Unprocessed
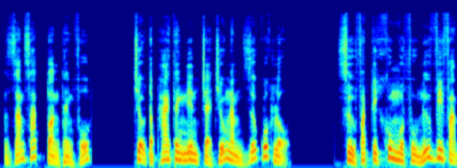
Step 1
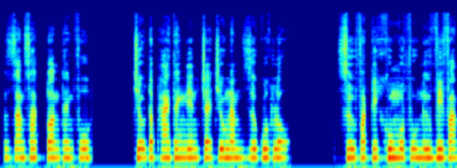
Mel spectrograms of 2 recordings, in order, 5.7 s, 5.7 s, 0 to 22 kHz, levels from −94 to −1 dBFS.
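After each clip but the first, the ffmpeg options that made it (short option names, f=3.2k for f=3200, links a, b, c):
-af "afftfilt=real='hypot(re,im)*cos(PI*b)':imag='0':win_size=1024:overlap=0.75,volume=6dB"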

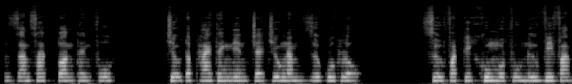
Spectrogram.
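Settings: -af "adynamicequalizer=threshold=0.0141:dfrequency=980:dqfactor=0.98:tfrequency=980:tqfactor=0.98:attack=5:release=100:ratio=0.375:range=3:mode=boostabove:tftype=bell"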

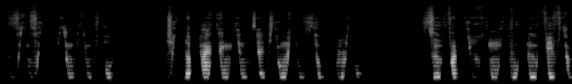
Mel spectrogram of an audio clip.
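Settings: -af "afftfilt=real='re*gte(b*sr/1024,230*pow(5800/230,0.5+0.5*sin(2*PI*5.2*pts/sr)))':imag='im*gte(b*sr/1024,230*pow(5800/230,0.5+0.5*sin(2*PI*5.2*pts/sr)))':win_size=1024:overlap=0.75"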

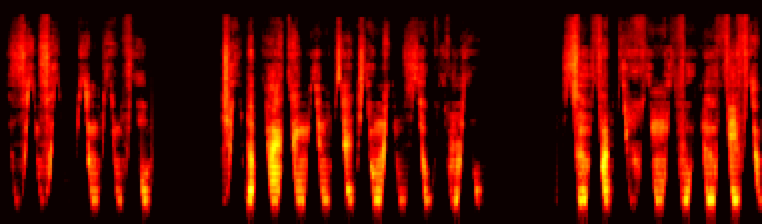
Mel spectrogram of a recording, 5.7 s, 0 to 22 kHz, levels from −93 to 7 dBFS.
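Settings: -af "lowshelf=f=190:g=-10.5,volume=2.5dB"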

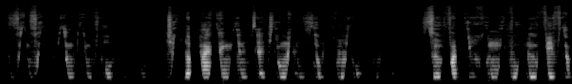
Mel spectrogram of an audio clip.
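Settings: -filter_complex "[0:a]asplit=2[a][b];[b]adelay=350,highpass=300,lowpass=3.4k,asoftclip=type=hard:threshold=-10dB,volume=-27dB[c];[a][c]amix=inputs=2:normalize=0"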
